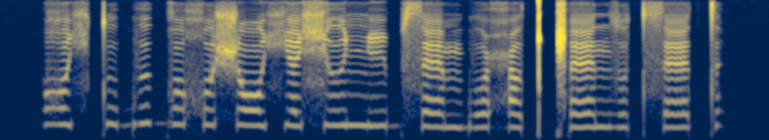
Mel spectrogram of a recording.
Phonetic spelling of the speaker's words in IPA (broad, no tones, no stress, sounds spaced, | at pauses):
ʁʷ e ç tʷ ɯ b ɯ ɡ o χʷ ɯ ʃ ɔ ç ɛ ɕ ɯ ɲ i b s ɛ m b o ħ ɤ t ǁ ɛ n z u t s ɛ t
